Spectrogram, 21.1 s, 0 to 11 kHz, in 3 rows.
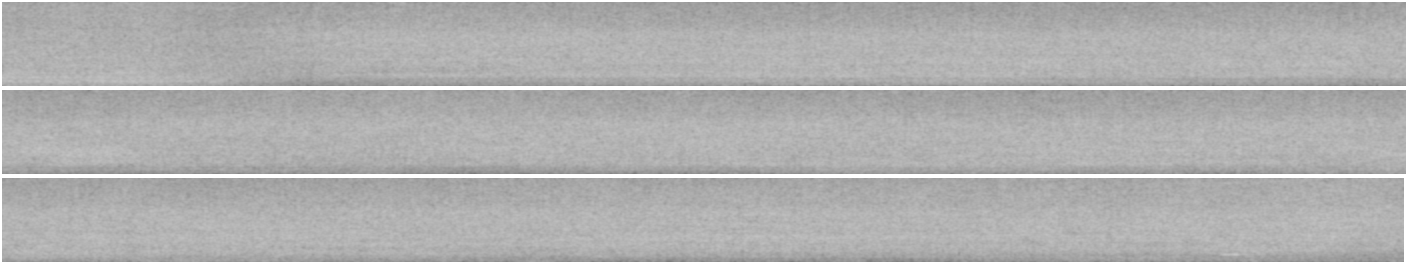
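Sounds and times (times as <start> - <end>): steam hissing from locomotive: 0.0 - 21.0.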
